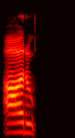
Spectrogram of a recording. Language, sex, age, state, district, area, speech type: Telugu, female, 18-30, Andhra Pradesh, Sri Balaji, rural, read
